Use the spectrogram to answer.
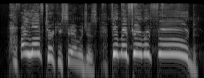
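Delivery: delighted high squeal; excited dog. Acted. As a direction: gush over the food like a greedy dog. Dog raving about food.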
